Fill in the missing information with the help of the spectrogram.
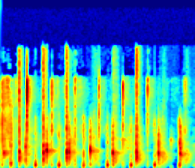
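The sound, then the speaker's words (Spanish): Applause welcoming a guest onto a hip hop show: a quick, uneven stream of sharp, bright claps, fairly loud and steady throughout, with no voices over it. “Yo quiero que lo recibamos con un fuerte aplauso.”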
